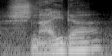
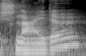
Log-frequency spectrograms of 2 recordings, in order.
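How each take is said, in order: First: The name is pronounced the German way. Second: The name is pronounced the English way.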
